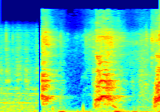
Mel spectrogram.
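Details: A dog in a funny pet compilation gives three short barks, spaced by brief quiet gaps, each bark a rough burst with a bright tonal core.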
